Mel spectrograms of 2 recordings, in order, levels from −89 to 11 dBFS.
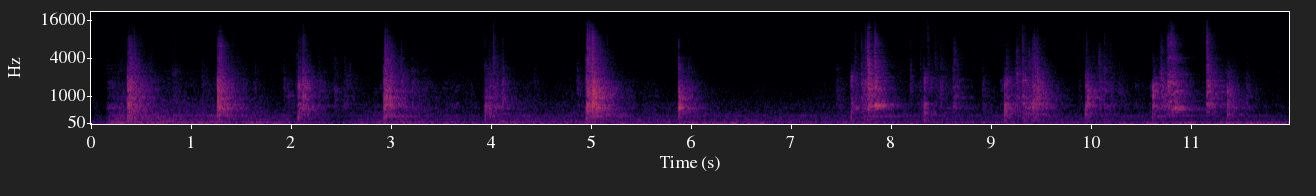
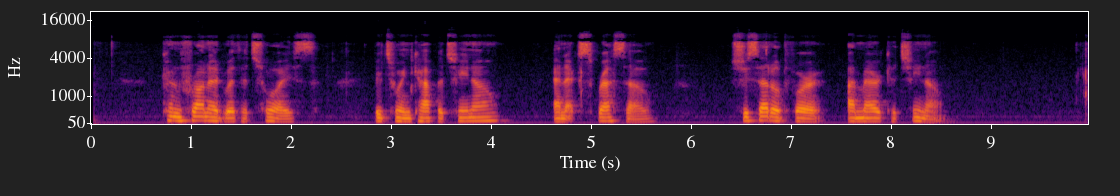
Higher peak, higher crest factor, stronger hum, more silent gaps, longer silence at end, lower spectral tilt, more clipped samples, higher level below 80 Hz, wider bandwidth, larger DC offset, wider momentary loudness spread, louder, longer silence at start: second, -22 dBFS vs -2 dBFS; first, 28 dB vs 20 dB; neither; neither; about the same, 0 s vs 0 s; second, -3 dB/octave vs -4.5 dB/octave; neither; second, -62 dBFS vs -54 dBFS; first, 16 kHz vs 10.5 kHz; neither; first, 21 LU vs 10 LU; second, -48 LUFS vs -20 LUFS; second, 0 s vs 0.7 s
